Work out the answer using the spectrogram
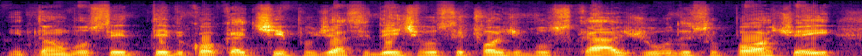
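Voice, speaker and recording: A man hosting a radio interview in a studio, speaking in a measured way and addressing listeners directly. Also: mid-range voice, flat delivery, mellow. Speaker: radio host.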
